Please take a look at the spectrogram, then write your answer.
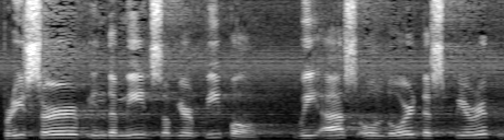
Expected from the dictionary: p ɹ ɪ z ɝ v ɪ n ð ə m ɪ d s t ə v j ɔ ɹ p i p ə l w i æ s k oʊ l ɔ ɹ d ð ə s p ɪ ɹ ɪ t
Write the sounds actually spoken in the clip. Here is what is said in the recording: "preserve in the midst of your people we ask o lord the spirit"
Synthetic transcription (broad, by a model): p ɹ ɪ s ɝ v ɪ n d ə m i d s ə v j ɔ ɹ p i p ə l w i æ s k oʊ l ɔ ɹ d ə s p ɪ ɹ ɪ t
